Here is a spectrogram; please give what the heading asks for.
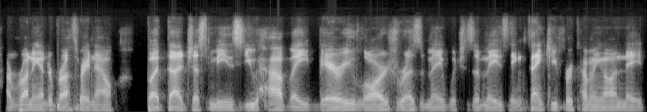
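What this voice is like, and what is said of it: Sportscaster-style radio voice. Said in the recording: “It's my radio voice when I try to pretend I'm a sportscaster.”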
